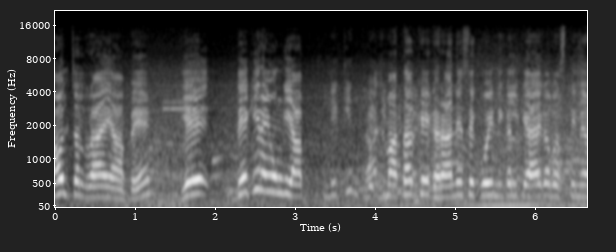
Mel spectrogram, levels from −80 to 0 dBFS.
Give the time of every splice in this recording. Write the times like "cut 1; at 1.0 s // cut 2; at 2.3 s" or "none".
cut 1; at 4.1 s

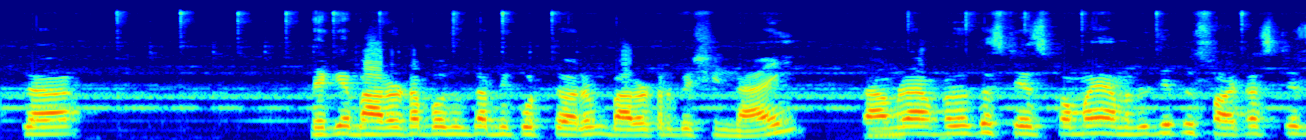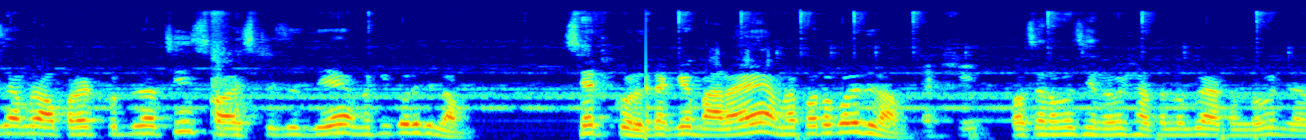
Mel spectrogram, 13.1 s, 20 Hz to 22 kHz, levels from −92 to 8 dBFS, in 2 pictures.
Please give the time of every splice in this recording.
cut 1; at 9.8 s

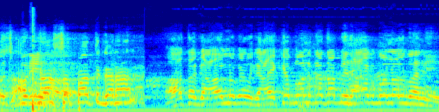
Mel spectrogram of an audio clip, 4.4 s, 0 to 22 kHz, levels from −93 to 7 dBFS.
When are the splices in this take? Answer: cut 1; at 1.4 s

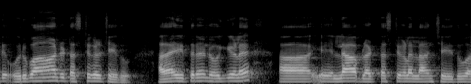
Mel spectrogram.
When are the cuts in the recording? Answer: none

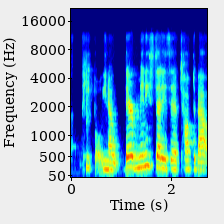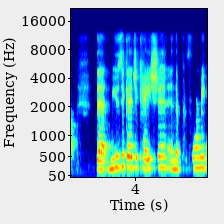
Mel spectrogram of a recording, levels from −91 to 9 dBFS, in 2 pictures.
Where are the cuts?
cut 1; at 1.0 s

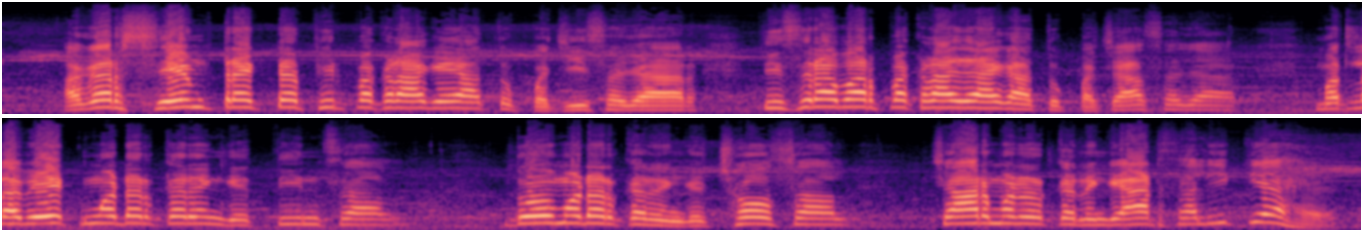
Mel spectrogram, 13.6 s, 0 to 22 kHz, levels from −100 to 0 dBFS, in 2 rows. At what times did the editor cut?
none

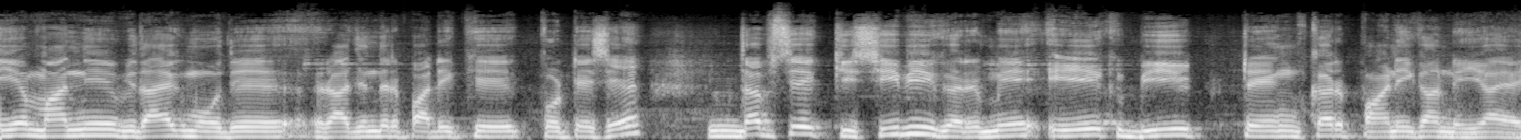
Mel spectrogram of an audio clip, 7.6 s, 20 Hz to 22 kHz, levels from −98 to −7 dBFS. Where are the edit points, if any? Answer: none

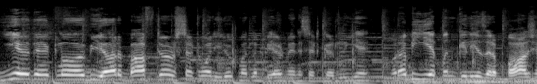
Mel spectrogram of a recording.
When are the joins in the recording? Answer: none

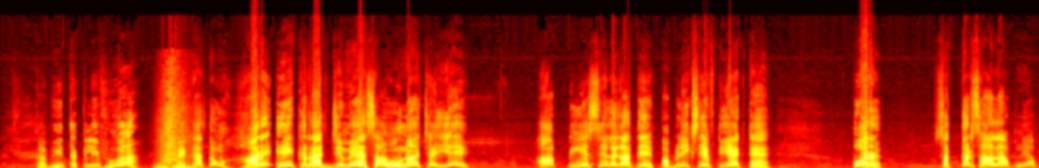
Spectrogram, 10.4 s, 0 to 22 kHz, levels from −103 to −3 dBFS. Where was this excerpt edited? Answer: cut 1; at 1.6 s

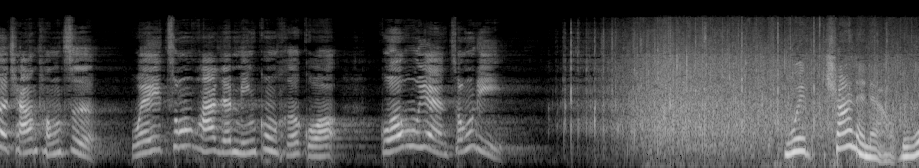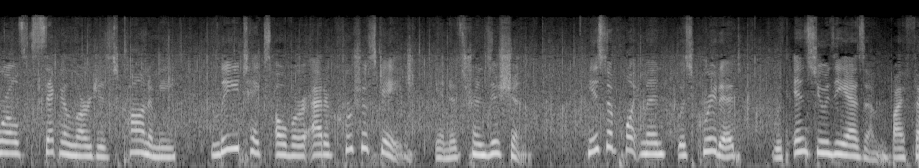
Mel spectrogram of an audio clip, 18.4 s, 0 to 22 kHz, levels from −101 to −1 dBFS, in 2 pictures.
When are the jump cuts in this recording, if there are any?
cut 1; at 5.6 s

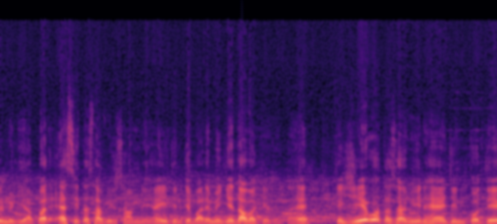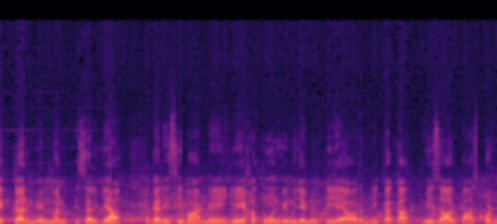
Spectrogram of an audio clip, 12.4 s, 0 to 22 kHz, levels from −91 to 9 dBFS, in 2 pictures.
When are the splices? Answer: cut 1; at 4.0 s // cut 2; at 7.9 s // cut 3; at 11.4 s

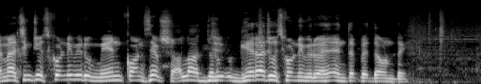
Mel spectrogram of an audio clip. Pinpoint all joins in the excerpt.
cut 1; at 2.2 s

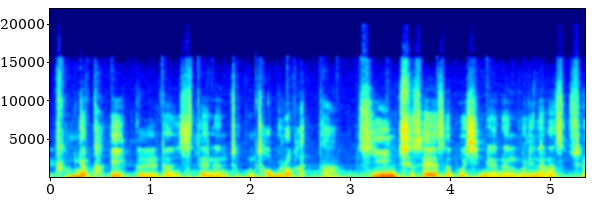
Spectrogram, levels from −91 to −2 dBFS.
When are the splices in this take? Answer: cut 1; at 3.1 s

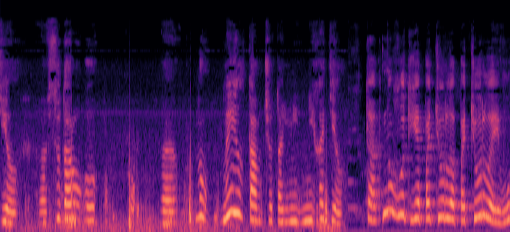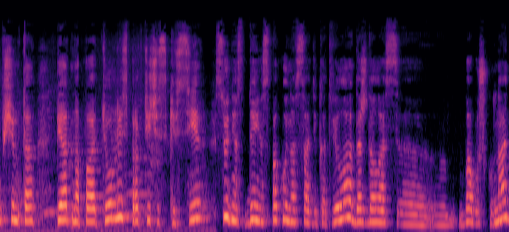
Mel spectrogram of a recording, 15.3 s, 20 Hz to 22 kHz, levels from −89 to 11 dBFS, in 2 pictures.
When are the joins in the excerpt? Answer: cut 1; at 5.2 s // cut 2; at 10.8 s

